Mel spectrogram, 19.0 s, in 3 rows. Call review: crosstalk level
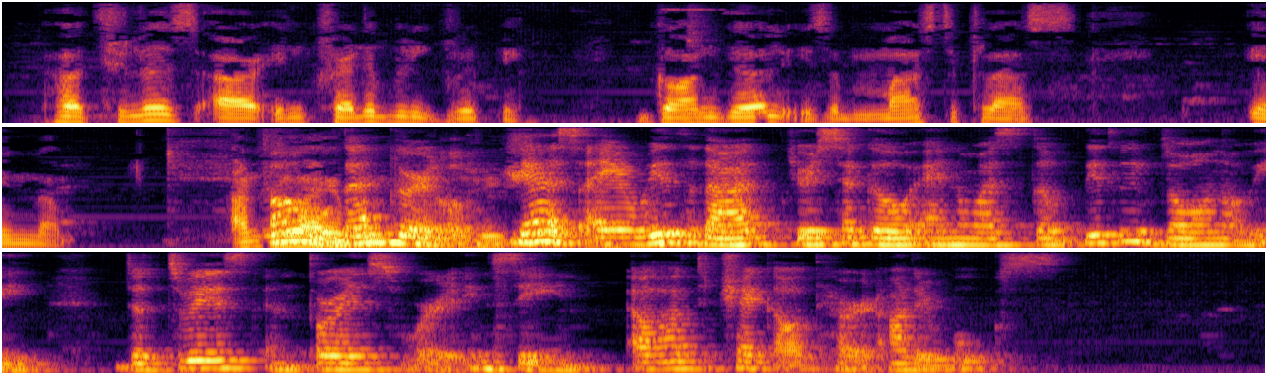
present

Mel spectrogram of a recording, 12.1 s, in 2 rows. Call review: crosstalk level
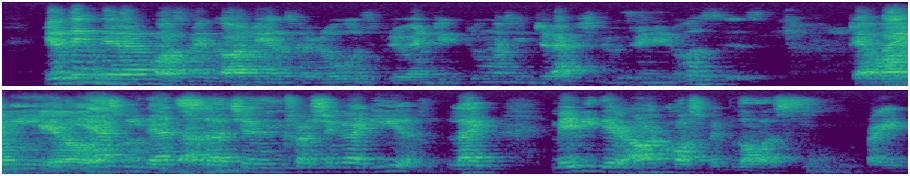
present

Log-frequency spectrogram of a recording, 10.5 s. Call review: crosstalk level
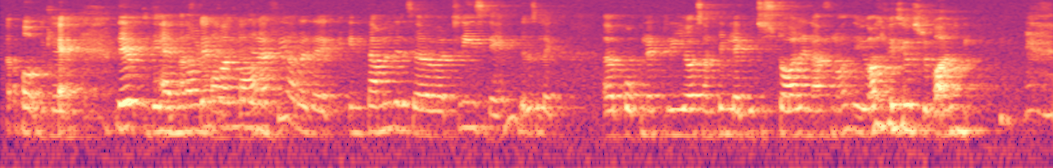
present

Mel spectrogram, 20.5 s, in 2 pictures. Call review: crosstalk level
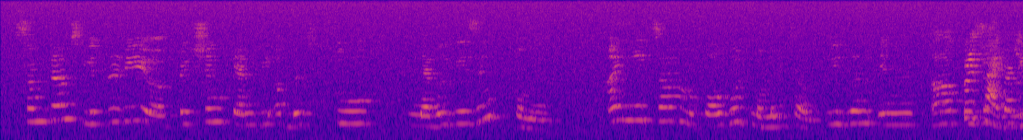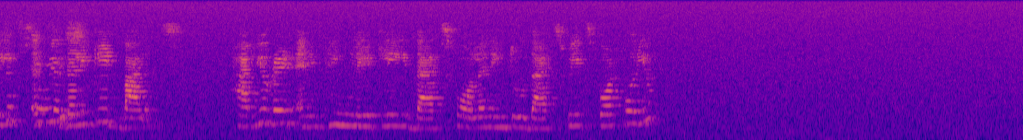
present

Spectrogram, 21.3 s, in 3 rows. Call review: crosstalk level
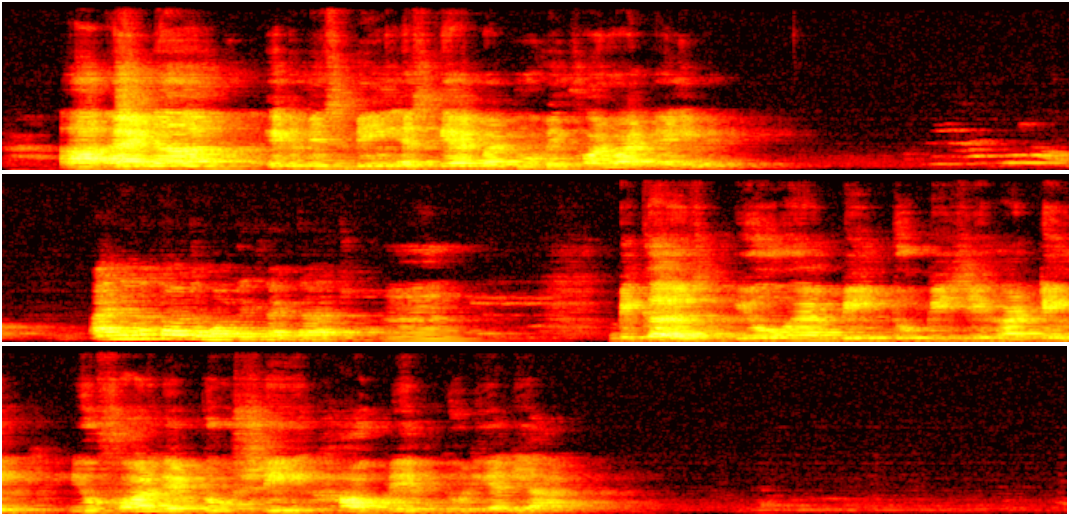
none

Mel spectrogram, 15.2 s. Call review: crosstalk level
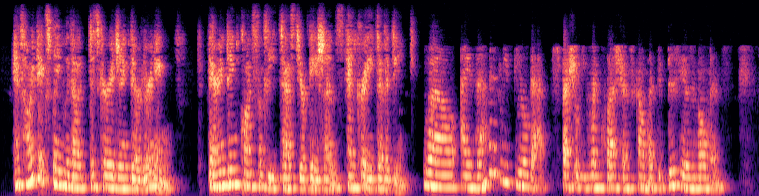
none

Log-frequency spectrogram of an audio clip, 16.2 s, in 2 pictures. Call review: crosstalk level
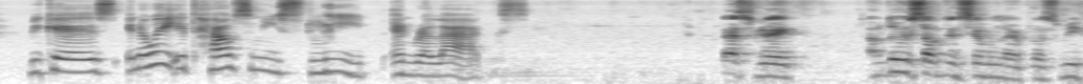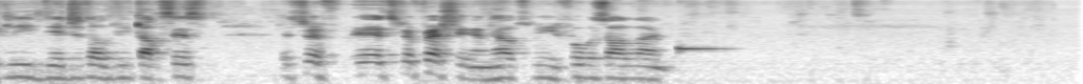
none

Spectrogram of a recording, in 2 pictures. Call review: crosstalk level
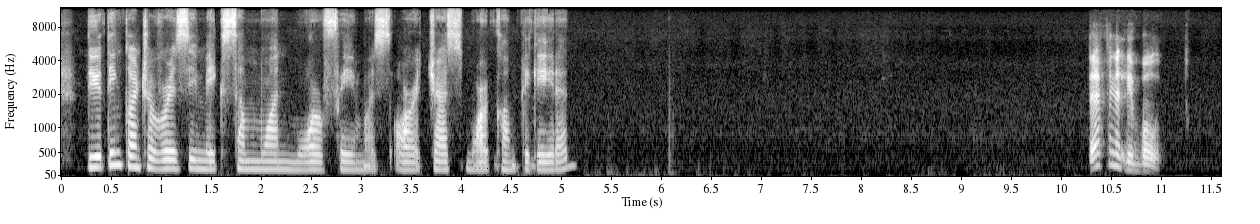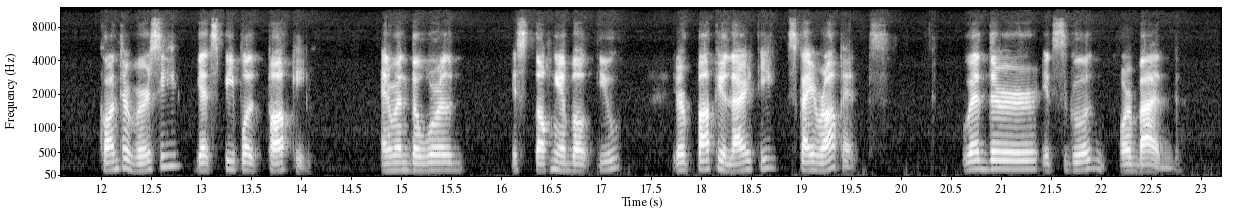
none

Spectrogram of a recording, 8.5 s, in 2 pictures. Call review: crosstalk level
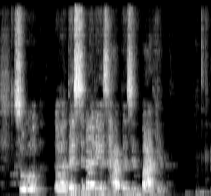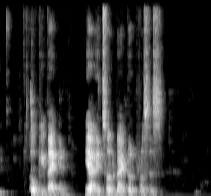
none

